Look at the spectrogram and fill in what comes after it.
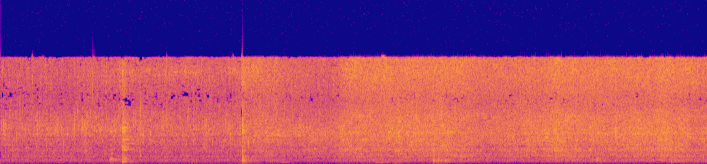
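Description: Metal ladle stirring fresh mint and coriander leaves into onions frying in an aluminium pressure cooker: a steady sizzle that grows louder about four seconds in, with a few sharp clinks of the ladle against the pot.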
